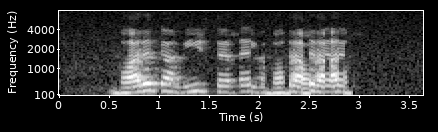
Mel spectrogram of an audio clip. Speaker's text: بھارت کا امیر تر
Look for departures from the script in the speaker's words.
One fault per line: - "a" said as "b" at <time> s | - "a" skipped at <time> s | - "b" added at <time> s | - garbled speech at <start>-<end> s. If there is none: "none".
- garbled speech at 1.8-2.9 s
